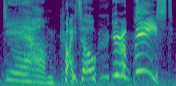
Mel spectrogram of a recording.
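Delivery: drawn-out high shout of awe; amazed cheer. Acted. Kid cheers Kaito on after the fight, amazed shout. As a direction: build to a long, high cheer.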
